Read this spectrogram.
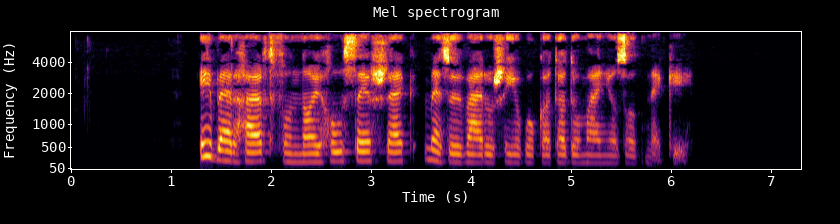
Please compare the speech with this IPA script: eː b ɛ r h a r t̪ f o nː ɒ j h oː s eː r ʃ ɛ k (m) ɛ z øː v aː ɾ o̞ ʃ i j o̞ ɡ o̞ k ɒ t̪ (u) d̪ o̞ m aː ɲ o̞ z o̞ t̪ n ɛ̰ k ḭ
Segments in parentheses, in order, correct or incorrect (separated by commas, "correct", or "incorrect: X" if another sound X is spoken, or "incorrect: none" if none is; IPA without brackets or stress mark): correct, incorrect: ɒ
